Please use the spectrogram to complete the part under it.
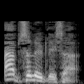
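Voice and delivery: high, prompt soldier's reply; eager military yes-sir; military promptness. A narrator's reading. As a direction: answer like a cadet at attention. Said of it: "answered with military promptness".

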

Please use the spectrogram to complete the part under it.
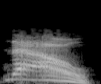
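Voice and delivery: high, drawn-out cry of command; shouted command. A narrator's reading. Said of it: "Frawl shouted".

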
